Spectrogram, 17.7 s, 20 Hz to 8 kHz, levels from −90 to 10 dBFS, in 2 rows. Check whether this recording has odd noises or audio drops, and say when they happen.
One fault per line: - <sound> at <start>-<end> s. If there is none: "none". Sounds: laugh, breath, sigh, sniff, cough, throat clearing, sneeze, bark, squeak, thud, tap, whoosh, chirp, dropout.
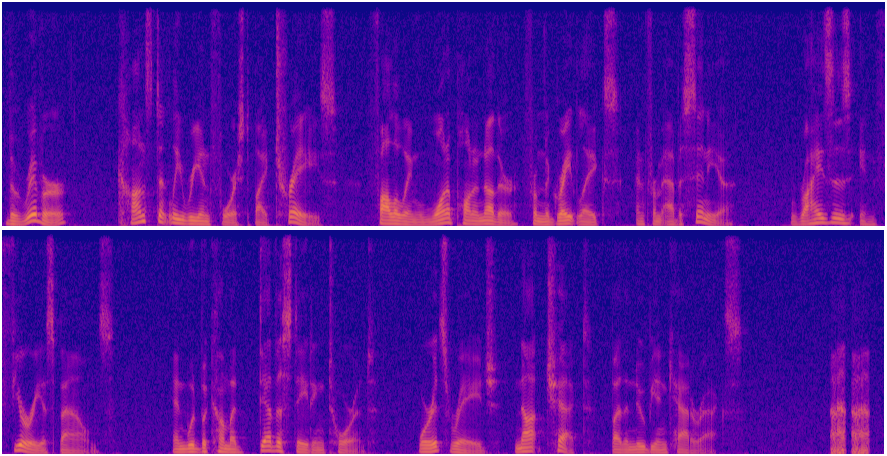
- laugh at 17.1-17.5 s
